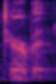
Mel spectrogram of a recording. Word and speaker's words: Terabit: how you pronounce it terabit okay that's that's how I would pronounce it uh almost like a terabyte but not quite um he came to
